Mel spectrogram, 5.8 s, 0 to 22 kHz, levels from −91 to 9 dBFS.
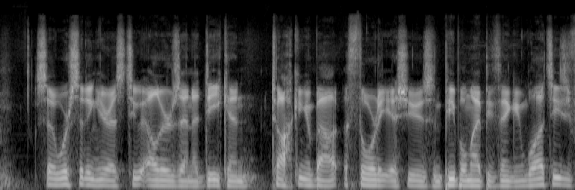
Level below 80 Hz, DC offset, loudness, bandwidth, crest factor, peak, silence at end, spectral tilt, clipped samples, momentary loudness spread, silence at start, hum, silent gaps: -52 dBFS; under 0.1%; -21 LUFS; 16 kHz; 18 dB; -4 dBFS; 0 s; -3.5 dB/octave; under 0.1%; 5 LU; 0 s; none; none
